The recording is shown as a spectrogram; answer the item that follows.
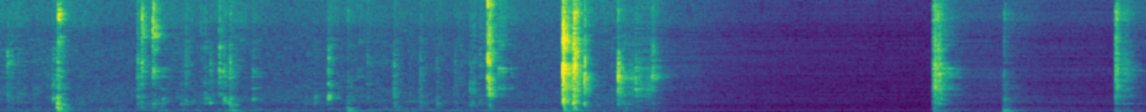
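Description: Irregular sharp clicks and taps of typing on a computer keyboard, heard through a video-call microphone. About five seconds in the sound cuts to dead silence as the call's audio gates off, and one or two single clicks come back near the end.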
